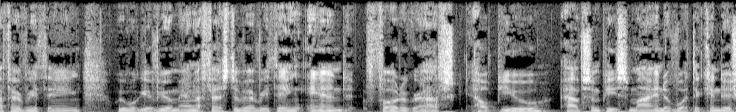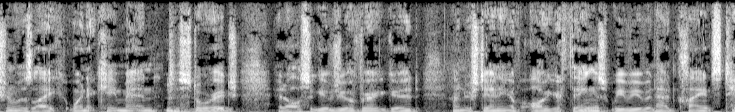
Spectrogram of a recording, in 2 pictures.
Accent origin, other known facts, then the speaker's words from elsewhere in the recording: Tempe, Arizona, United States; I was born and raised in Tempe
